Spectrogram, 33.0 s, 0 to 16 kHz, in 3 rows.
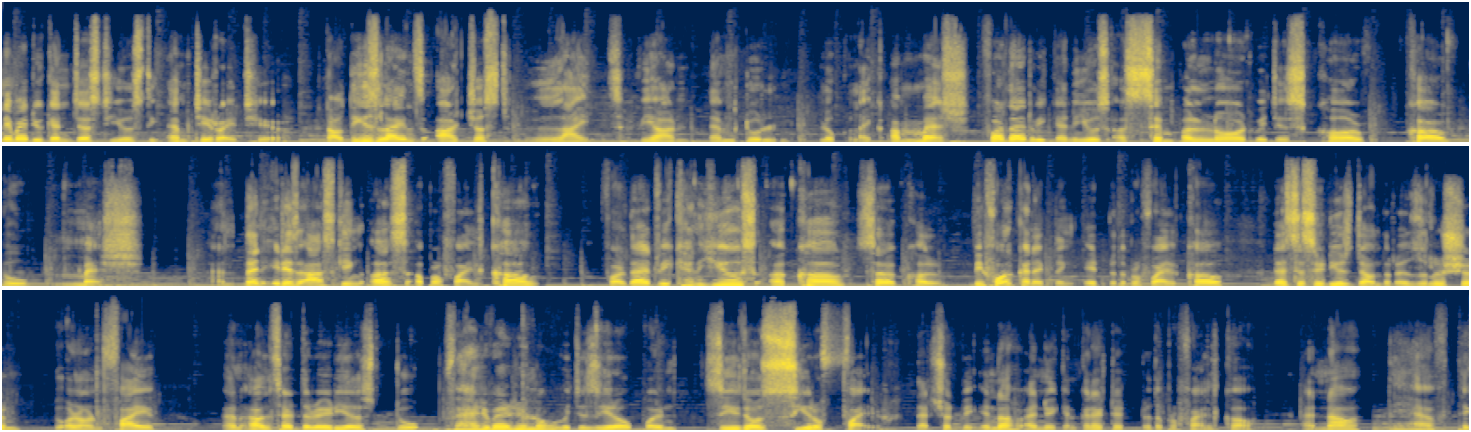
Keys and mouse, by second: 8.3 shift+a, 12.8 click, 14.4 click, 14.4 middle click, 14.6 click, 14.8 shift+a, 15.4 BackSpace, 17.0 click, 17.7-19.7 drag, 20.2 click, 20.9-22.6 drag, 24.6-28.2 drag, 27.0 typing, 29.1 click, 29.9-31.0 drag.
